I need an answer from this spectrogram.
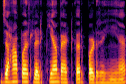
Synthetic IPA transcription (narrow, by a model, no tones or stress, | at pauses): d͡ʒɐɦãpɐɾlɐɽkijãbɛːʈʰkəɾpɐɽ̤ɾɐɦĩɦɛ̃ː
